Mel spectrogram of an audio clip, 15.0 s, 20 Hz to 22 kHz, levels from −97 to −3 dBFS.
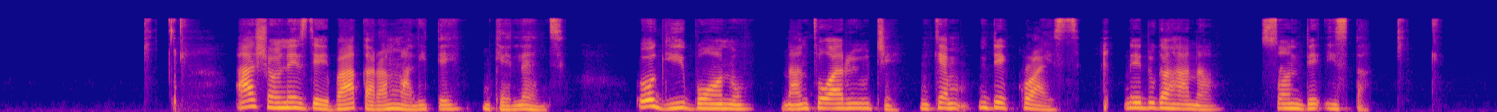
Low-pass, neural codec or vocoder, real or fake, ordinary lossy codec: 10.8 kHz; codec, 24 kHz, 3 kbps, HILCodec; fake; MP3, 96 kbps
